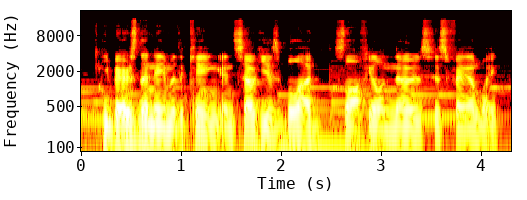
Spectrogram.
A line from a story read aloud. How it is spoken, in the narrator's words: Cordock said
